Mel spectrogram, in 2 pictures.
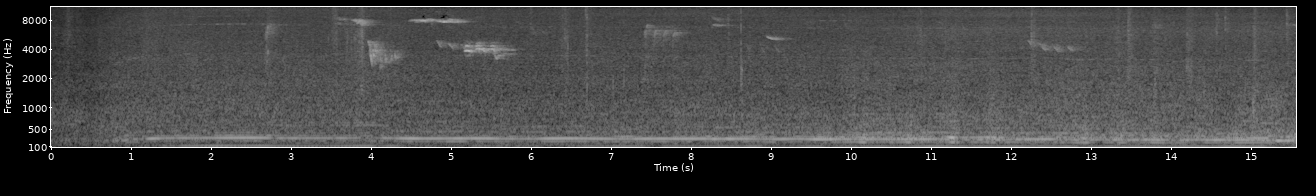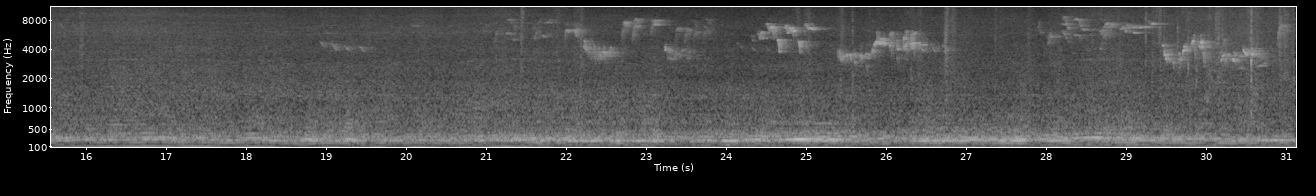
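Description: Small birds chirping now and then over a steady low mechanical drone, like a motor running, which comes in about a second in and holds, growing slightly louder.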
